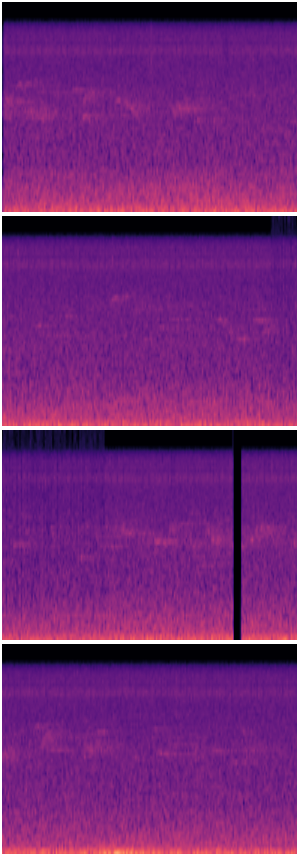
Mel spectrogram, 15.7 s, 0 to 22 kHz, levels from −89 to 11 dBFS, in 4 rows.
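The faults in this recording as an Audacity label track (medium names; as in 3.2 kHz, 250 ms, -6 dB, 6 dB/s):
1.430000	1.430000	pop
7.490000	9.250000	clipped -26.5 dBFS
10.940000	11.050000	dropout 111 ms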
